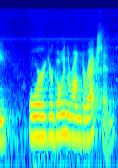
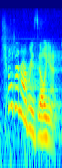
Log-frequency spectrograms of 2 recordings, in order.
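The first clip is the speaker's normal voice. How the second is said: normal talking voice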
